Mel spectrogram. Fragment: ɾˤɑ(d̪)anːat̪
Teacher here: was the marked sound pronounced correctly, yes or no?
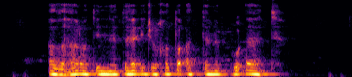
no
